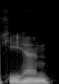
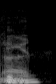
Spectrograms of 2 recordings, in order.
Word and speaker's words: Keoghan: I mean, I thought Barry Keoghan, I probably pronounced his name wrong. Keegan. Keegan.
